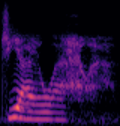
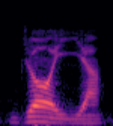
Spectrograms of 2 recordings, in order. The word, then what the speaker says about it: Gioia: It's funny, Dan told me how I pronounce this and I've already forgotten. It's the light D Gioia? Gioia. Gioia.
